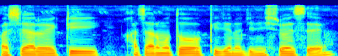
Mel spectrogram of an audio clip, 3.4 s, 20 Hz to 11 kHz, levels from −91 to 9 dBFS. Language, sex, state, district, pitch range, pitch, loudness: Bengali, male, Assam, Hailakandi, 100-105 Hz, 100 Hz, -16 LUFS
